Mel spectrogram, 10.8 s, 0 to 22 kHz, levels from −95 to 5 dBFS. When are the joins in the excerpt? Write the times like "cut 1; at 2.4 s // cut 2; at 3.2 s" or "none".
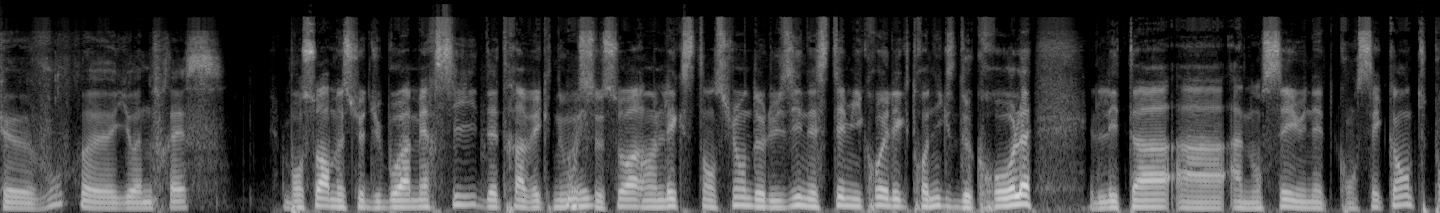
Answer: cut 1; at 4.8 s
